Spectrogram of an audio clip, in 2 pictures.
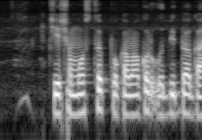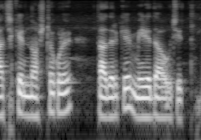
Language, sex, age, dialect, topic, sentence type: Bengali, male, 18-24, Standard Colloquial, agriculture, statement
